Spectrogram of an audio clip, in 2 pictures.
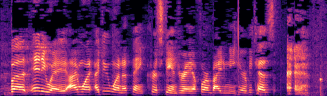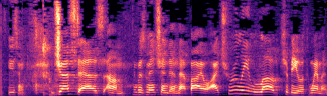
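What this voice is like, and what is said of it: Nasal, congested voice from a cold. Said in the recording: “forgive my voice. I had a cold this past week and I've been fighting it off. So if I sound a little nasally”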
